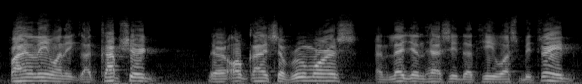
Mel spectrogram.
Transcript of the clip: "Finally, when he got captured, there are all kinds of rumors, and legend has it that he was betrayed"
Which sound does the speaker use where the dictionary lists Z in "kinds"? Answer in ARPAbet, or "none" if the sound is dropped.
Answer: S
